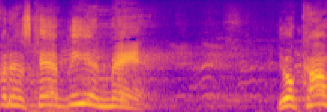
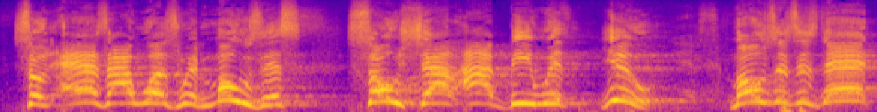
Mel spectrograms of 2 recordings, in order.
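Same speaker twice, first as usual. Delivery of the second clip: rising, shouted preaching; preaching at full force; 3 semitones higher than usual. Real, not acted. Pastor driving the point home to the church, full-force preaching. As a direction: press the congregation hard, voice climbing.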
